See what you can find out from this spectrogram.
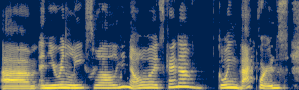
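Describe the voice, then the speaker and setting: A woman with a French-Canadian accent over music in the background. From Canada, French-speaking. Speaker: pelvic floor specialist. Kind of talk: interview. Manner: halting.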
